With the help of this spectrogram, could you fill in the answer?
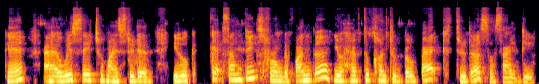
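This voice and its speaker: A woman with a Malaysian accent lecturing at an online workshop as an academic, in a halting way, often repeating and rephrasing herself. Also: mid-range voice, darkish tone, rough recording. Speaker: academic researcher, guest lecturer.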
